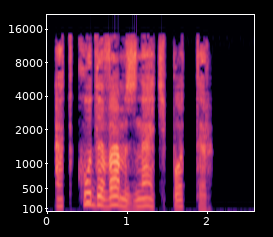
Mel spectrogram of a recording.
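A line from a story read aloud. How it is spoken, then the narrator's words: Gentle objection. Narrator (Russian): мягко возразила МакГонагал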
